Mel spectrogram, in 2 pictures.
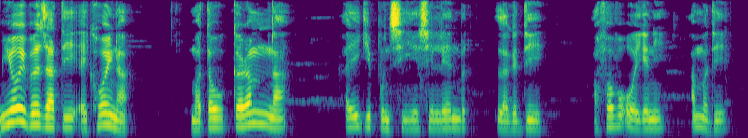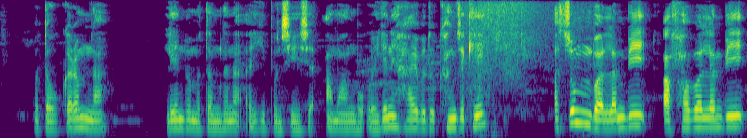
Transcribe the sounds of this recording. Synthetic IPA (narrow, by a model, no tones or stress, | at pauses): miojbɐzatiʔɐ̰jkʰojnɐ | mɐtɐwkɐɾɐmnɐː | jɡipunsieselenbɐ | lɐɡɐdi | ɐpʰaβɐʔojɡɐni | ɐ̰mɐdi | mɐtɐwkɐɾɐmnɐ | lenbɐmɐtɐmdɐnɐ̰ʔɐ̰jɡipunsisḛɐ̰maŋbɐ̰ʔo̰jɡɐniɦajbɐdukʰɐŋzɐkʰi | ɐt͡ʃumbɐlɐmbi | ɐpʰaβɐlɐmbi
